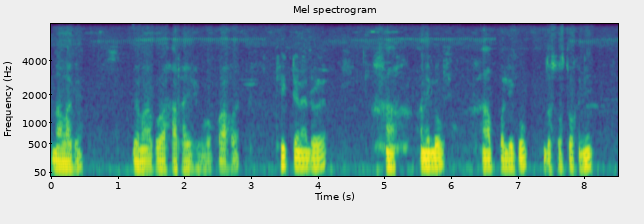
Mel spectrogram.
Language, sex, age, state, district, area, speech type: Assamese, male, 30-45, Assam, Sivasagar, rural, spontaneous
